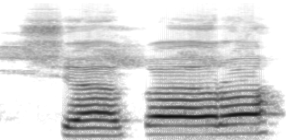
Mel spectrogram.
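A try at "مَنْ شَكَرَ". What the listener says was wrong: रा पुर पढ़ेंगे, भाई काफ नहीं, रा पुर पढ़ेंगे। हाँ, शकार, मन शकार, मन शकार, काफ बारीक है। शकर, शक, मन शकर। हाँ, नून साकिन के बाद हुरूफ़ इख्फ़ा में से शीन आ गया है।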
